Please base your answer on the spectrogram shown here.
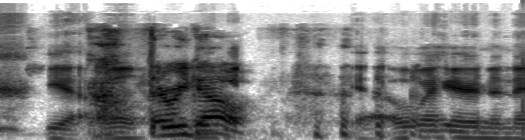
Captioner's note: chuckles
